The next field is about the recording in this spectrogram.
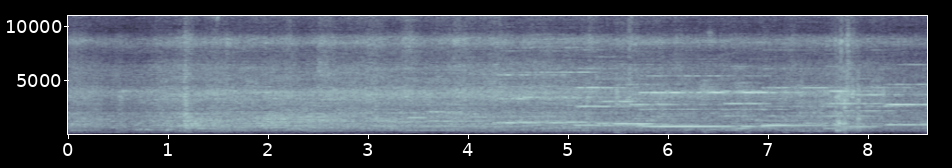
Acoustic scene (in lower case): subway station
